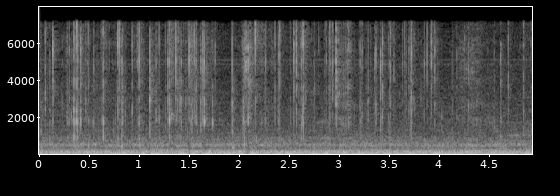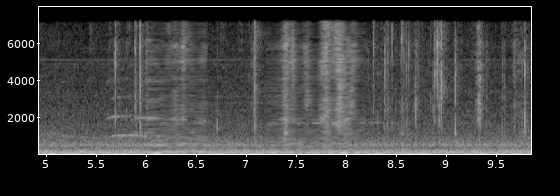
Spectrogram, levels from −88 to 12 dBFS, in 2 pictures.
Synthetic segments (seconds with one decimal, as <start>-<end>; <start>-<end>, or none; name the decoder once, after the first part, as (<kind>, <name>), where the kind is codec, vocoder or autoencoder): 6.0-6.6 (vocoder, HiFi-GAN); 7.2-8.2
